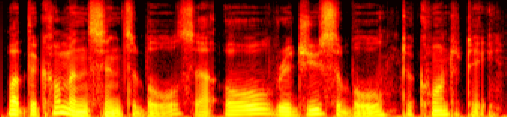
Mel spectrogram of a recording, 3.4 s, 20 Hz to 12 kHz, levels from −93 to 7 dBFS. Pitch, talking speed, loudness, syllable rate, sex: 100 Hz, 160 wpm, -19 LUFS, 5.7 syllables/s, male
